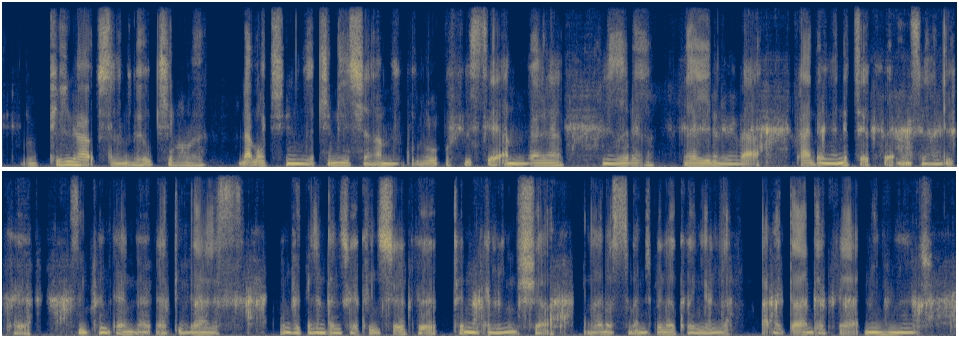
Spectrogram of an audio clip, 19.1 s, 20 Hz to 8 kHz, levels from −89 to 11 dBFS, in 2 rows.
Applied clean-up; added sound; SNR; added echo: neural diffusion model UNIVERSE++.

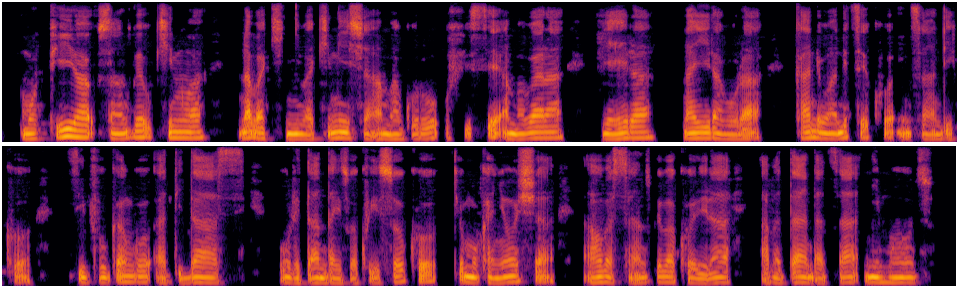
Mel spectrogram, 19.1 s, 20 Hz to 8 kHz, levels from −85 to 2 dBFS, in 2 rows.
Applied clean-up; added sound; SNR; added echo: none; none; none; none.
